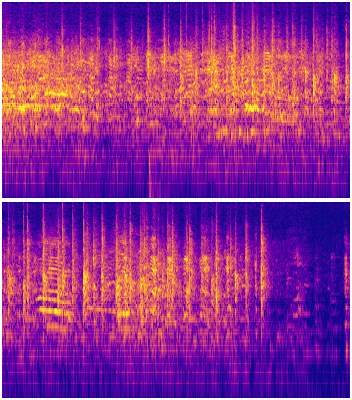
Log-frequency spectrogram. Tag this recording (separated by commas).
people sniggering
